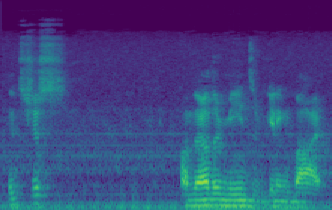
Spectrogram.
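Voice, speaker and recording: This unscripted monologue comes from a man in the military ranting to online listeners, matter-of-fact and hesitant as he thinks aloud. He speaks on the low side at normal speed, with a steady, darkish tone. The audio is poor, and background noise plus a nearby roommate can be heard.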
